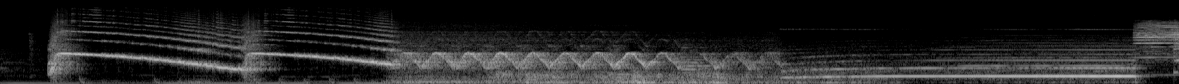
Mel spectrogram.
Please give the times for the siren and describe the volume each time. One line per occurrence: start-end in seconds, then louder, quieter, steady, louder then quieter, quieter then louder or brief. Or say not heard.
0.0-11.7 quieter then louder.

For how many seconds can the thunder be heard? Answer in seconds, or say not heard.
4 s.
